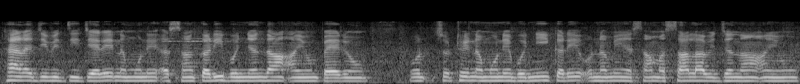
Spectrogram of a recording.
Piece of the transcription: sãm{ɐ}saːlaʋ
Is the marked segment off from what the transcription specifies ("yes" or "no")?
no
